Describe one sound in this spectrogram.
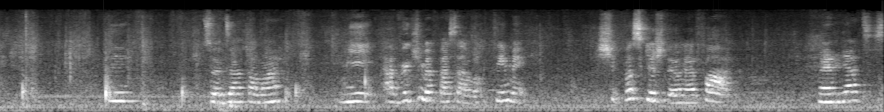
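A second young woman talks calmly, close by.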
